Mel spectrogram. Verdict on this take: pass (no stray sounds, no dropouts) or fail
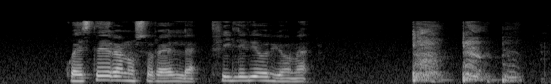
fail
